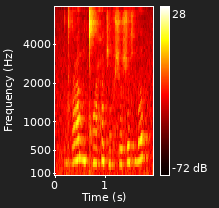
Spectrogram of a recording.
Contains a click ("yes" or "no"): yes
